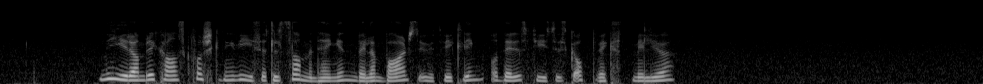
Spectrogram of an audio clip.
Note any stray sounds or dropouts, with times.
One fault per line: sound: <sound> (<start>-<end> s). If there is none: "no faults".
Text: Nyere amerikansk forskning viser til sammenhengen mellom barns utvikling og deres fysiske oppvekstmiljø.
no faults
